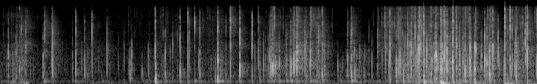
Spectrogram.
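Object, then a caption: Sponge cloths in plastic wrap. Long nails scratch the crinkly plastic surface of a plastic-wrapped multipack of sponge cloths lying flat. Rapid, irregular crinkles and sharp cracks form a dense, bright rustle that grows busier and louder toward the end.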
